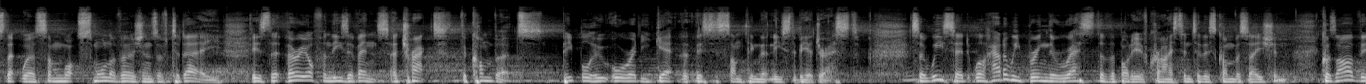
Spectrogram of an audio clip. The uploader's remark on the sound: Interview from the Mind and Soul "Running On Empty" conference.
